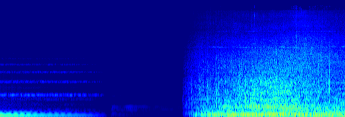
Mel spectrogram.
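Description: Car pulling up to collect someone: a low humming tone fades away, then after a short silence a loud, steady engine and road rumble starts and holds to the end.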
